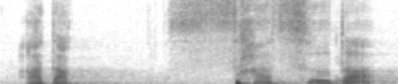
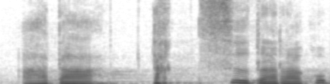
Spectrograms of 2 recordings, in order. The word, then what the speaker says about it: 아닥사스다: 때 결정적인 실수를 합니다 아닥사스다 왕을 계속 이분이 뭐라고 발음하는거 하면 아다닥 스라고 발음합니다 제가 뒤에 앉아서 아닥사스다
